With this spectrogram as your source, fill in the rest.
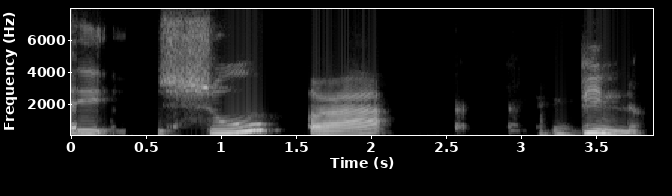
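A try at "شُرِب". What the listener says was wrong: ok, c'est ça.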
